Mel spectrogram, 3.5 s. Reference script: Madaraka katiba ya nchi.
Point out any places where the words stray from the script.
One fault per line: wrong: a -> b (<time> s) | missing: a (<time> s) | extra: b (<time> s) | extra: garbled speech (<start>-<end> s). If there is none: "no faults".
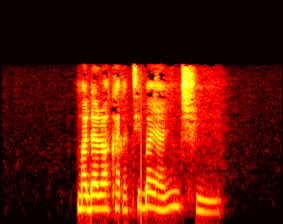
no faults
